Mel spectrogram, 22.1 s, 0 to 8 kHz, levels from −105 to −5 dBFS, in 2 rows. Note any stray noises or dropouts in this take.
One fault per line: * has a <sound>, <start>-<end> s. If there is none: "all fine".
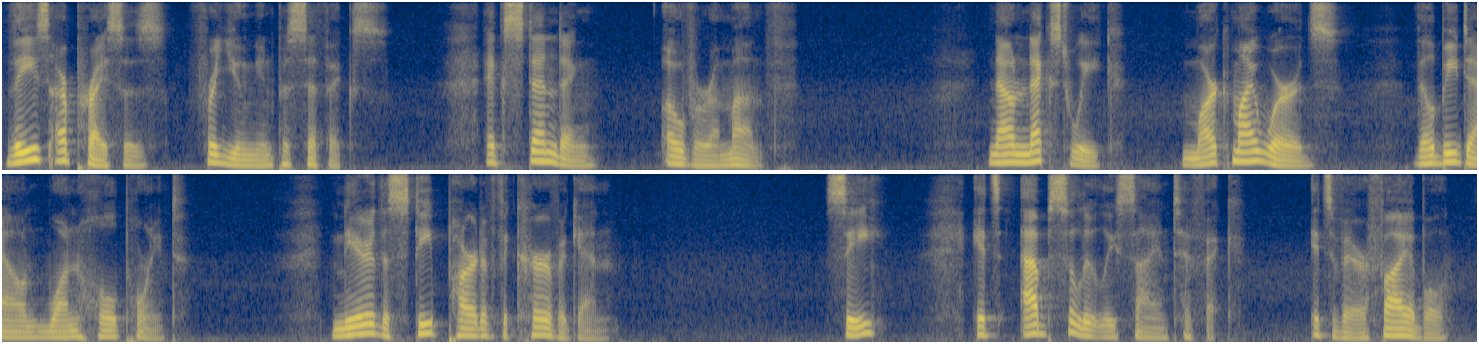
all fine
